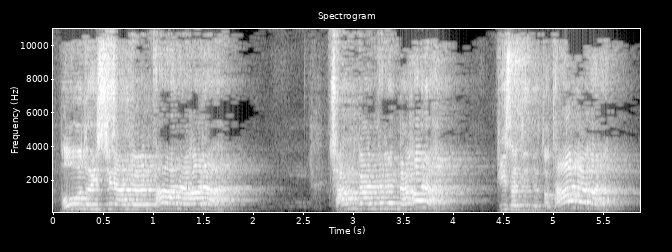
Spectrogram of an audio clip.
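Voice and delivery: high, ringing royal order; commanding king. Acted. King Hezekiah dismissing his officials, high commanding cry.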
